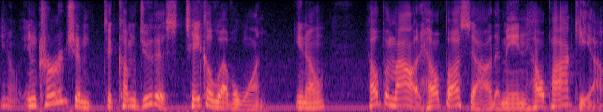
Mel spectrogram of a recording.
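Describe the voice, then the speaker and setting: A man speaks at a fairly quick pace with a medium pitch and vocal fry. His pitch swings very widely. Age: 60s. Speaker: hockey referee and show host. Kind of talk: casual chat.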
